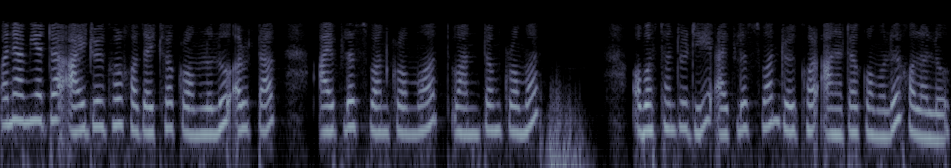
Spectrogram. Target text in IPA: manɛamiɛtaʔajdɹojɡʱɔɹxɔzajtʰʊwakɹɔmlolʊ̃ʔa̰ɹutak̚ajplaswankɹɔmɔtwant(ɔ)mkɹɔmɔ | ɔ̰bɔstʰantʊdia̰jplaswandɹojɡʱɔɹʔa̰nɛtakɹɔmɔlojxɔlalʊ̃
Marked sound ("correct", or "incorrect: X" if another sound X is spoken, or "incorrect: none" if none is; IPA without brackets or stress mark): correct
